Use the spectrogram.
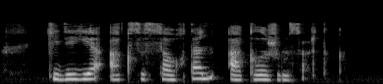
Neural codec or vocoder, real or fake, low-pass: none; real; 7.2 kHz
